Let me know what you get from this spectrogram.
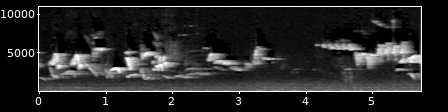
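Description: Songbird singing: rapid high chirping and warbling notes, one run over the first three seconds and another from about four seconds in.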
